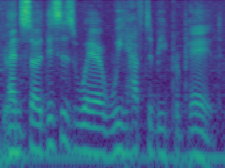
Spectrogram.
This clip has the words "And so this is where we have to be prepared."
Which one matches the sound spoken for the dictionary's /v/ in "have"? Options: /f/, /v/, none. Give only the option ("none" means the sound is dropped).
/f/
